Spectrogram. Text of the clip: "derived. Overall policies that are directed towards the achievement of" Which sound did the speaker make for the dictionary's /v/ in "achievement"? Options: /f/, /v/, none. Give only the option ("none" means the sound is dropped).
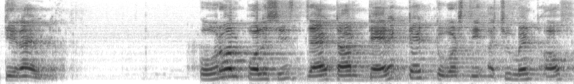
none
